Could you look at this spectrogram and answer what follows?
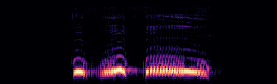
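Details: A single spotted dove phrase used as a lure to make doves call: a brief coo, a bent mid note, then a drawn-out, slightly falling coo, clean and unaccompanied.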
